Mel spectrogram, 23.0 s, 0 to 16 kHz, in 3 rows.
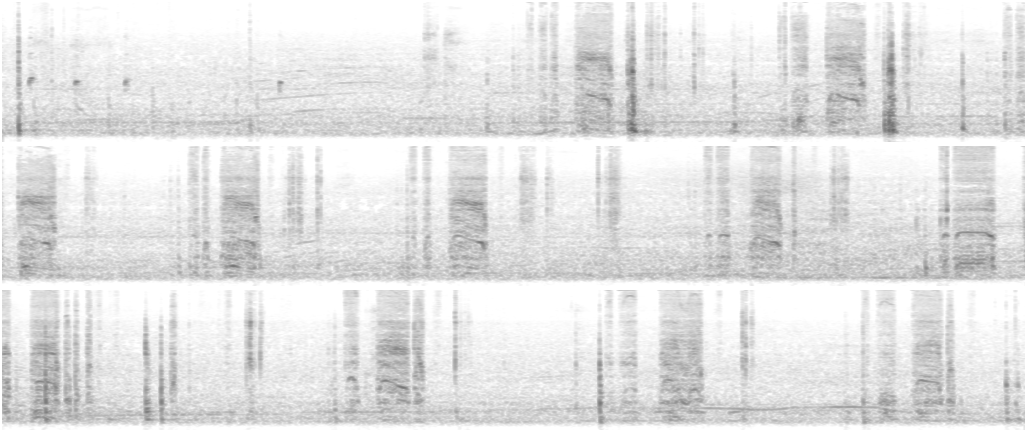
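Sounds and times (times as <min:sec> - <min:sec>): small power tool motor: 0:03.9 - 0:04.9, 0:05.8 - 0:06.8, 0:07.5 - 0:08.3, 0:09.1 - 0:09.9, 0:10.7 - 0:16.0, 0:17.9 - 0:18.6, 0:19.9 - 0:20.7, 0:21.8 - 0:22.6.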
